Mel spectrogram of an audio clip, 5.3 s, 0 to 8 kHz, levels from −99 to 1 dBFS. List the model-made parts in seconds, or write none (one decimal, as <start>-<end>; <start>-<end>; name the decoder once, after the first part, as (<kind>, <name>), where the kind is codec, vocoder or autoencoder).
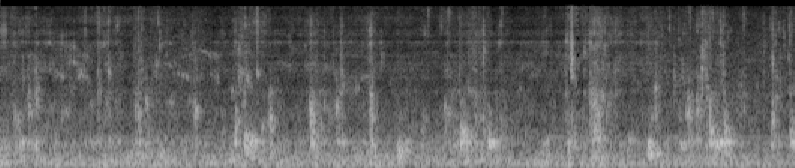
0.0-0.9 (codec, HILCodec); 1.4-4.4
